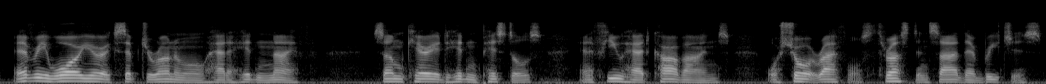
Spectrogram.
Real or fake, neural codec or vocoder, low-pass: real; none; 7.2 kHz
